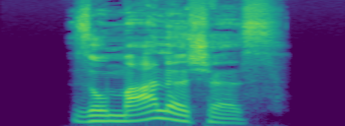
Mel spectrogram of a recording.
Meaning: strong/mixed nominative/accusative neuter singular of somalisch
- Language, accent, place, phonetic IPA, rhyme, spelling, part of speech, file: German, Germany, Berlin, [zoˈmaːlɪʃəs], -aːlɪʃəs, somalisches, adjective, De-somalisches.ogg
